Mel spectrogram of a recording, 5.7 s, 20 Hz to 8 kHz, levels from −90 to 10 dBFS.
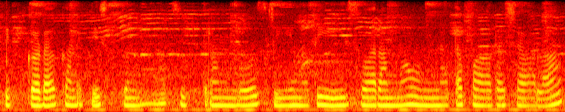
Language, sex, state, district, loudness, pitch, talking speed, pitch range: Telugu, female, Andhra Pradesh, Sri Satya Sai, -16 LUFS, 205 Hz, 75 wpm, 205-220 Hz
